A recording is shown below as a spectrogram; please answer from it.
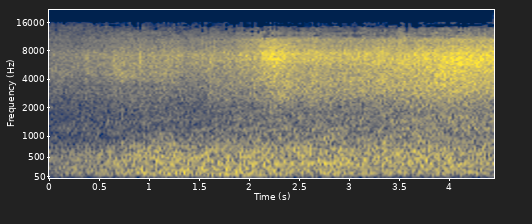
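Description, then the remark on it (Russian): Steady roar of ocean surf with waves washing in, a broad continuous rush that swells slightly midway, with no voices. “Я побежал к океану, прощай,”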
